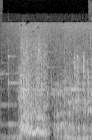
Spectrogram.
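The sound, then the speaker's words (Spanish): A menacing wolf roar bursts out loud, a single deep growling cry that swells quickly, then trails off into a rough, rumbling snarl. No voices are heard. “De repente salta desde detrás de la roca donde estaba escondido.”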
